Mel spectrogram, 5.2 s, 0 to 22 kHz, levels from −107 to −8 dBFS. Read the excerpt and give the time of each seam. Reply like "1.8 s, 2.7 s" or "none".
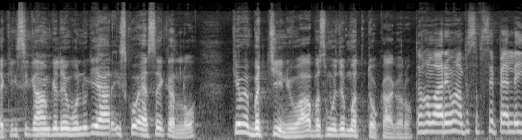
4.0 s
